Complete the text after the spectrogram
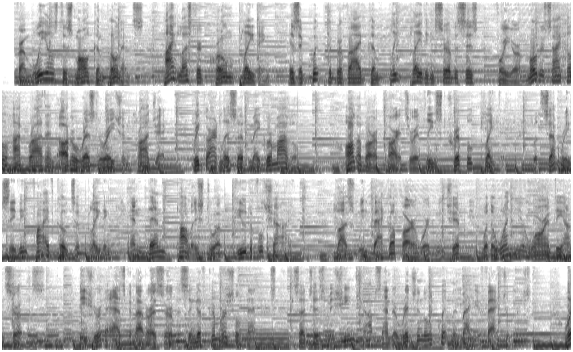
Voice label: male US telephone; uk sound studios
